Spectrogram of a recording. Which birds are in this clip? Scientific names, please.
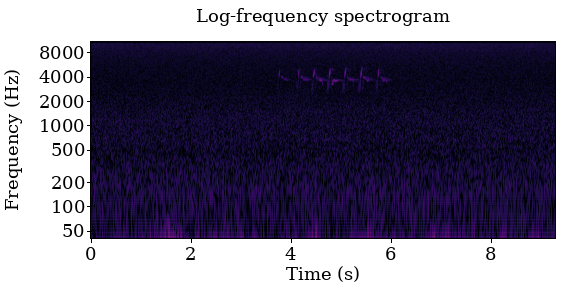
Anthus rubescens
